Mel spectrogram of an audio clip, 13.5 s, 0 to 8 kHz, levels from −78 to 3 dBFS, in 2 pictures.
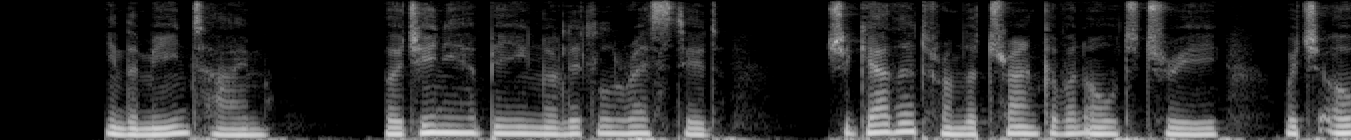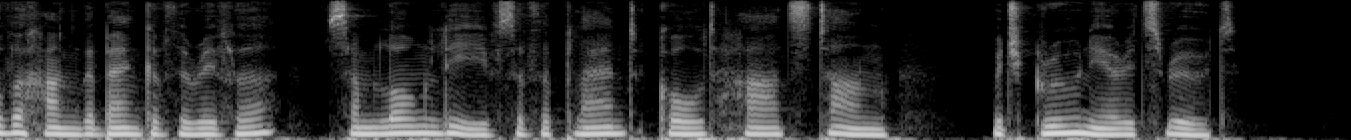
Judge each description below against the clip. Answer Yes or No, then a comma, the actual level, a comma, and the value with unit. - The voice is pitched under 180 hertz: Yes, medium, 140 Hz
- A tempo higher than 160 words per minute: Yes, average, 170 wpm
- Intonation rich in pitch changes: No, narrow, 2.5 semitones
